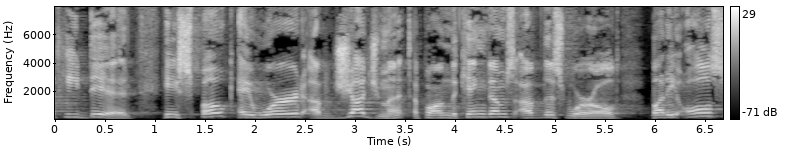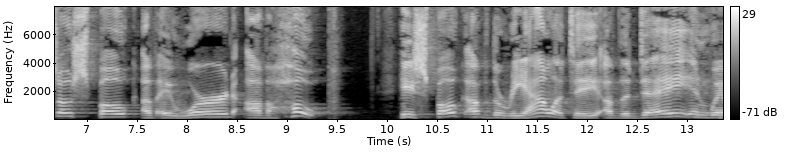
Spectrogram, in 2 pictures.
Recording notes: Address at Capitol Hill Baptist Church in Washington, D.C. About 200 key evangelical and political leaders were there.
